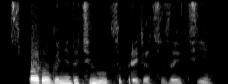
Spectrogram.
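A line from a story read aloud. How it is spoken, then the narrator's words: Glum thought, young woman. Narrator (Russian): уныло подумала девушка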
